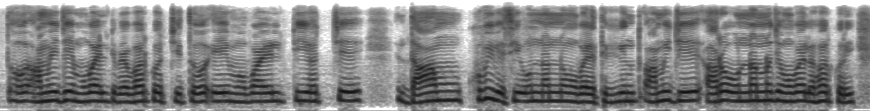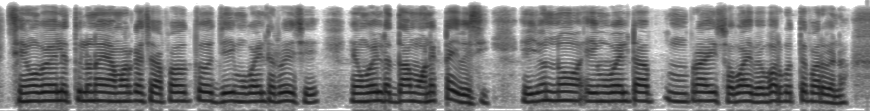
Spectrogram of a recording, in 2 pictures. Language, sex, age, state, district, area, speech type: Bengali, male, 18-30, West Bengal, Paschim Medinipur, rural, spontaneous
